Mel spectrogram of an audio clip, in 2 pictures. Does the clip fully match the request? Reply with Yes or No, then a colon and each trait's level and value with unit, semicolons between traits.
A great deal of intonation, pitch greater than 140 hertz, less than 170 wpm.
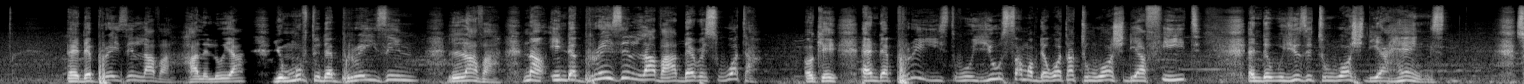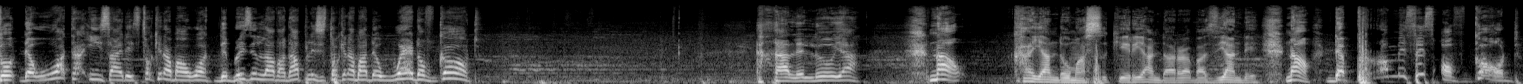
Yes: wide, 5.8 semitones; medium, 185 Hz; slow, 135 wpm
